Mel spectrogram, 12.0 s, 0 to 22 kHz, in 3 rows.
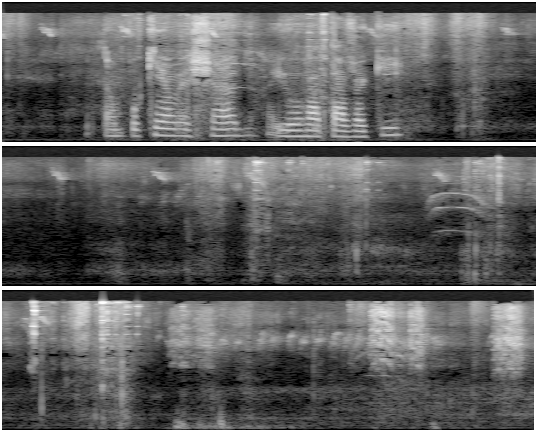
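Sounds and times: leather straps and buckles rustling: 0:00.0 - 0:04.0, 0:04.7 - 0:10.0.

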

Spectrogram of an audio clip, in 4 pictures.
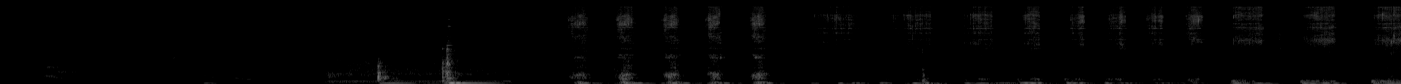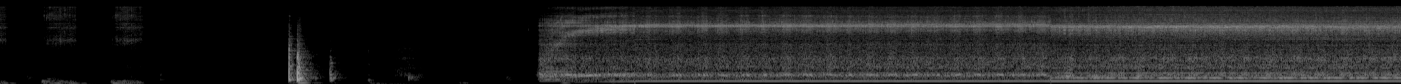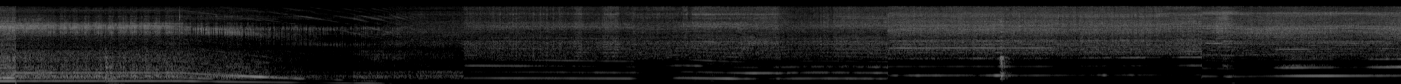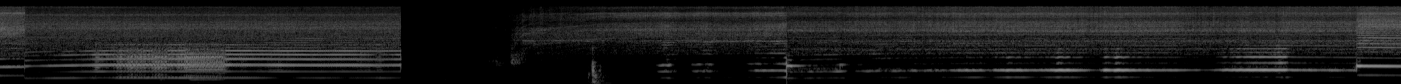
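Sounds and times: filing strokes on metal: 0:05.6 - 0:15.5
rotary tool whine: 0:19.4 - 0:37.1, 0:38.0 - 0:46.1.

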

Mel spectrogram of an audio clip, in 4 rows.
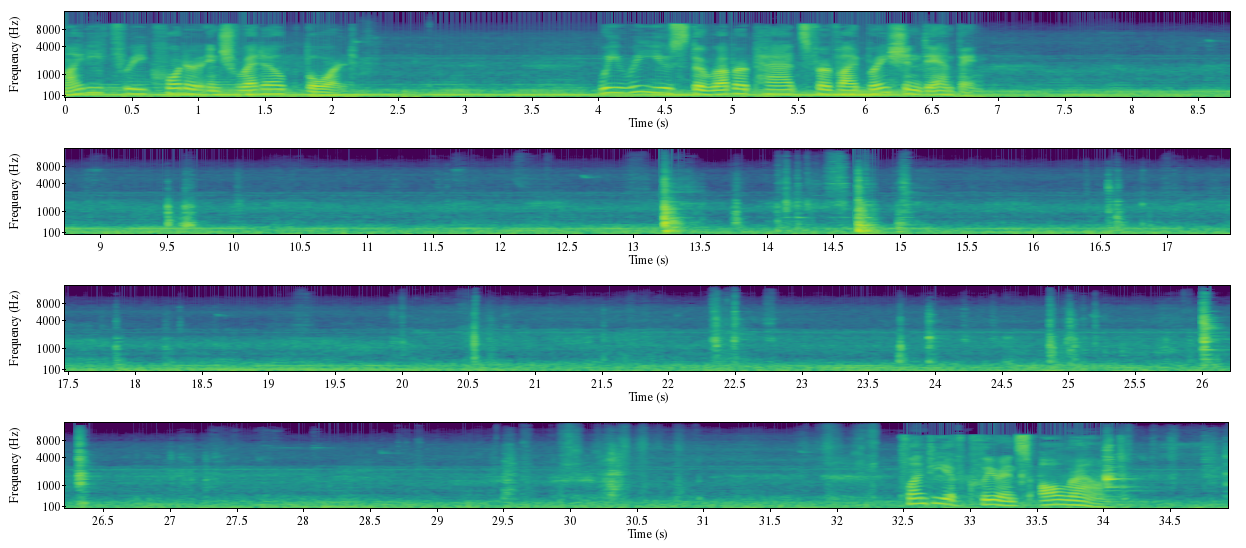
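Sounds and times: steady low hum: 0:00.0 - 0:34.9
parts knocking on wood: 0:13.2 - 0:15.1.

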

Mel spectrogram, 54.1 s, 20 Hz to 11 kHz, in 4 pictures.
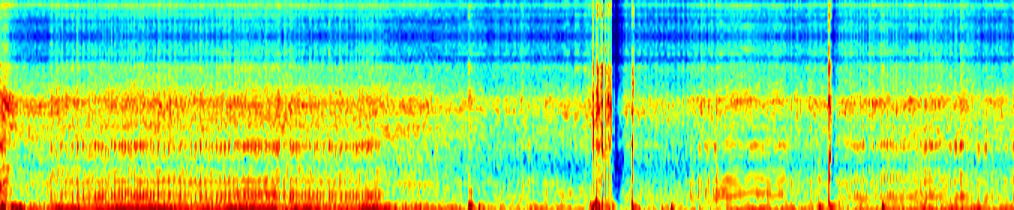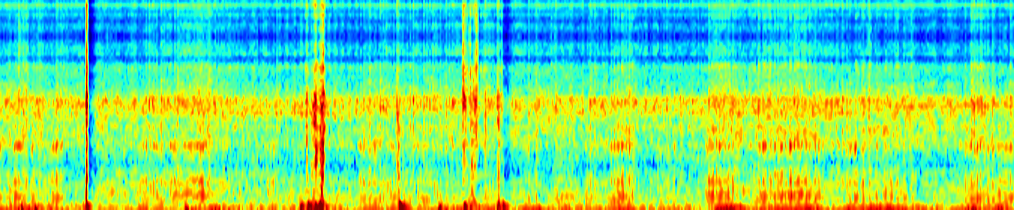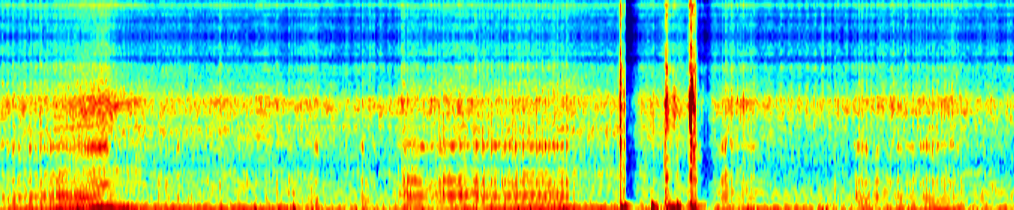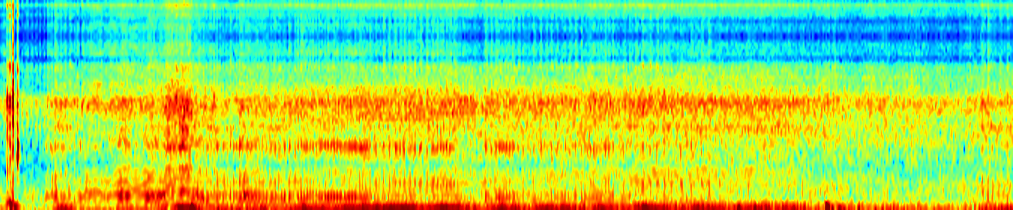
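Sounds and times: dirt bike engine revving: 0:00.0 - 0:54.0
sharp knocks: 0:18.8 - 0:20.3, 0:40.6 - 0:40.9.

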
